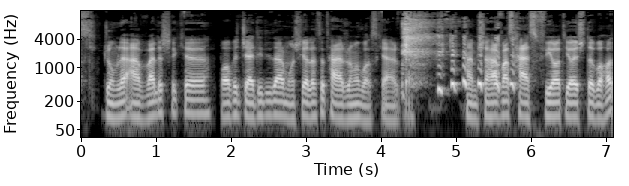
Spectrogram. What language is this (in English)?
Persian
